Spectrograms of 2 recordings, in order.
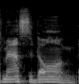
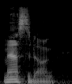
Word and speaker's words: Mastodon: It's pronounced Mastodon. Oh, sorry, Mastodon.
